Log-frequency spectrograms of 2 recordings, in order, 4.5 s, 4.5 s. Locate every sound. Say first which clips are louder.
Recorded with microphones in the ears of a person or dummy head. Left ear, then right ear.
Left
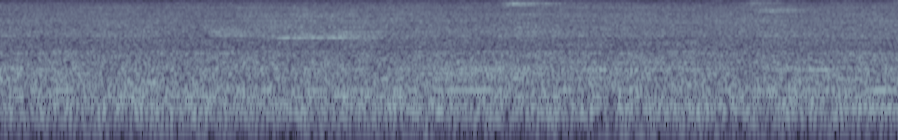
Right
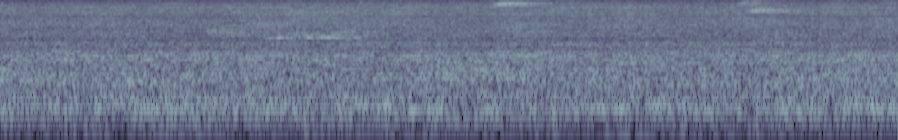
0.0 s running water: right 1 dB; 70° right (ahead or behind), 4 m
